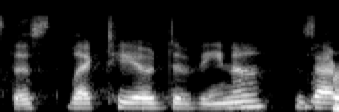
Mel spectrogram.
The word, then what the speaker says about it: Lectio Divina: I'm probably going to mispronounce this. Lectio Divina.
